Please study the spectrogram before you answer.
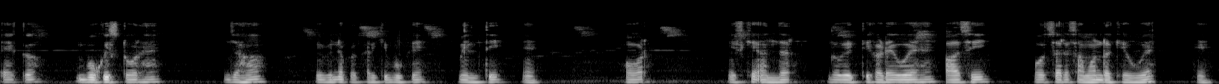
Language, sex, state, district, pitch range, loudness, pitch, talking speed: Hindi, male, Chhattisgarh, Raigarh, 105-120 Hz, -22 LUFS, 110 Hz, 135 wpm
